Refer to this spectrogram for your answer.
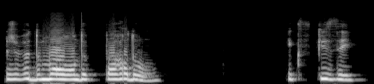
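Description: Slow, mellow woman reading phrases. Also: fairly high pitch, fairly even intonation, muffled recording. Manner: reads each phrase twice, evenly. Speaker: French phrase reader.

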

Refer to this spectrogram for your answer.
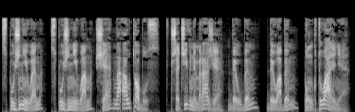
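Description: A man reading short example phrases slowly and clearly for a language course, giving both masculine and feminine forms. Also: on the low side, very animated, no echo, clean studio sound.

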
